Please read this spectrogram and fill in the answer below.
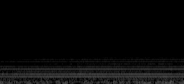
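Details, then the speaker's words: Battery charger on its 50 amp start setting charging a deeply discharged Optima Yellow Top battery from 5.5 V, reading 14.4 V; steady even transformer buzz-hum, normal operation. "14.4 is not bad. And you can hear it buzzing."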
